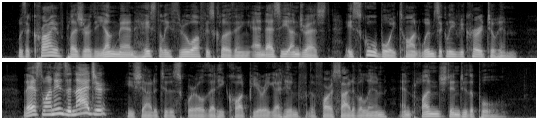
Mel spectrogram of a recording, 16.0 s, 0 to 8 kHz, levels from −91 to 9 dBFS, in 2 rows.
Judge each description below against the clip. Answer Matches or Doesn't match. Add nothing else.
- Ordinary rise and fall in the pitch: Matches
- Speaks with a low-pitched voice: Matches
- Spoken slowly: Doesn't match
